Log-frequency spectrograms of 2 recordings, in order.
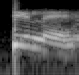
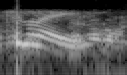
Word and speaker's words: Chile: Is it Chile or Chile? – Chile. – Chile? – Chile. – Chile, not Chile.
